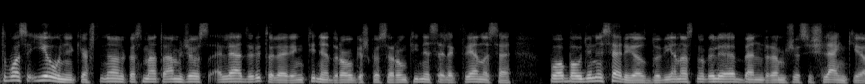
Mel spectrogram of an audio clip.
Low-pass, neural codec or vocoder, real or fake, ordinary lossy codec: 7.2 kHz; codec, 16 kHz, about 1 kbps, DyCAST, with the encoder's durations; fake; Opus, 16 kbps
